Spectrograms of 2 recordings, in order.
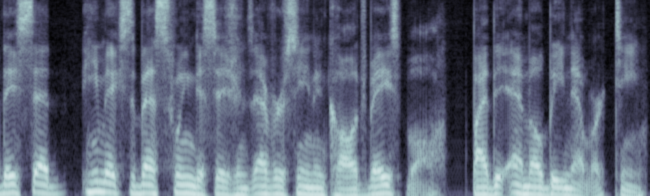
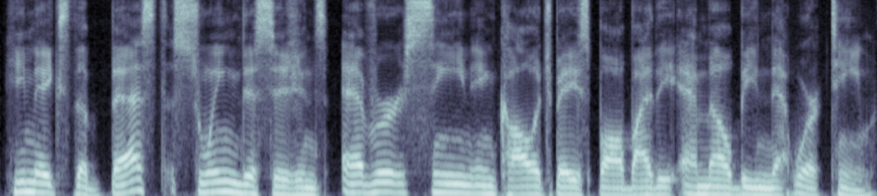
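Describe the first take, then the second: First: Said in the usual way. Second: Slow, deliberate quote read with weight on makes; measured, emphatic reading of a scouting quote; slow verbatim read. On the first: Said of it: "So right after he gets drafted". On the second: Retold or imitated. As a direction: read the quote out slowly, word by word. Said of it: "here's what they said verbatim".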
